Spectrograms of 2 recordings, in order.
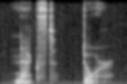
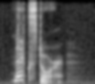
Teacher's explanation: So to make it smooth, we simply delete the T. We throw it away.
